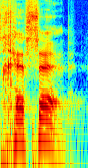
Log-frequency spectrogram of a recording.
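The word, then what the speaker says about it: chesed (חסד): It's a Hebrew word that's pronounced chesed, and it means covenant-keeping, unconditional love.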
